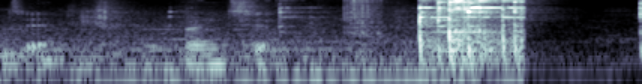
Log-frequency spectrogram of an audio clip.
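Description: Steel hand tools, a socket and extension bar, clinking against each other, with one loud ringing metallic clank about one and a half seconds in.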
